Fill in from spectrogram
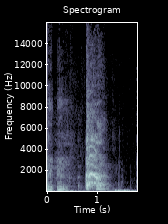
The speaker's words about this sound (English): If you're going to cough, please leave the room.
